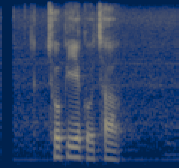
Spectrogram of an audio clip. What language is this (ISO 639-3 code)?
nep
